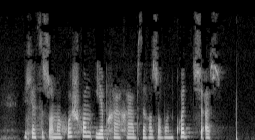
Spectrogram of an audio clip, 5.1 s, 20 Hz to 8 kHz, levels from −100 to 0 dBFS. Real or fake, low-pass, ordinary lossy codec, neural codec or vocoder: real; 7.2 kHz; MP3, 32 kbps; none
